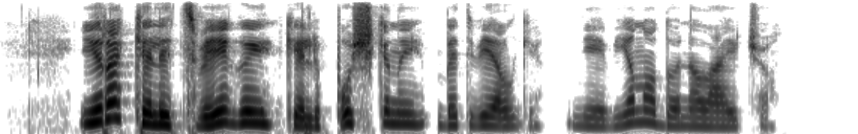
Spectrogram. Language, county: Lithuanian, Panevėžys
